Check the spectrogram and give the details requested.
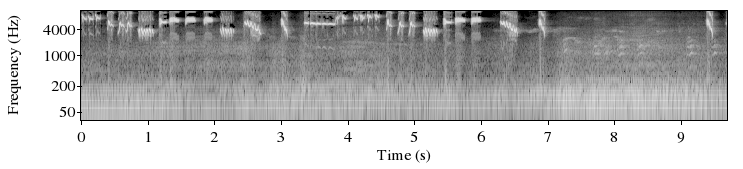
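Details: Orange-headed thrush singing back at a lure sound, a long, loud stream of varied high chirps, slurred whistles and steady pure notes in quick succession, fading into softer twitters before a final burst.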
